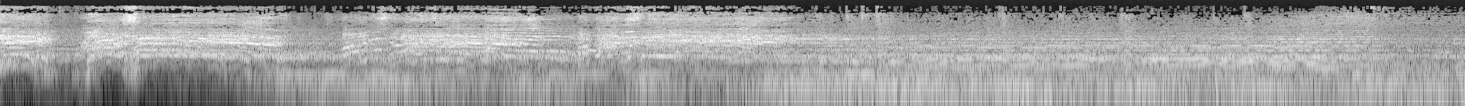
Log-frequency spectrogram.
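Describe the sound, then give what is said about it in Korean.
A large crowd of protesters in Gwangju shouts and cheers 'Daehan dongnip manse!' for Korean independence in unison, loud rhythmic collective yells rising in waves, then settling into a sustained roar of many voices that continues to the end. “다들 만세를 외치면서 따라오시오.”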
